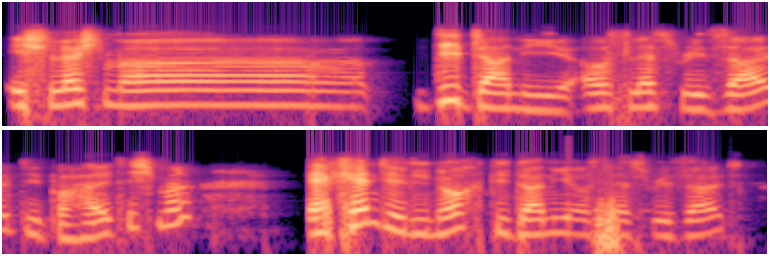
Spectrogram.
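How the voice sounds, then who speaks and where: A man's voice: fairly high pitch, measured pace, dry recording. A drunk young man with a German accent, swearing crudely in casual voice chat while gaming. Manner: crude, swears a lot, excitable. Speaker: online gamer. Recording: muffled lo-fi voice chat.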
